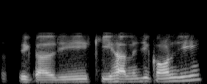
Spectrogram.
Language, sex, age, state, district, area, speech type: Punjabi, male, 30-45, Punjab, Mansa, rural, conversation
